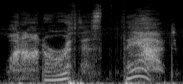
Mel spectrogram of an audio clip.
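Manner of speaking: whispered, breathless question; boy whispering in alarm; hushed whisper. A narrator's reading. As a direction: whisper it, uneasy at the eerie noise. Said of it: "spoke in a hushed voice".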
